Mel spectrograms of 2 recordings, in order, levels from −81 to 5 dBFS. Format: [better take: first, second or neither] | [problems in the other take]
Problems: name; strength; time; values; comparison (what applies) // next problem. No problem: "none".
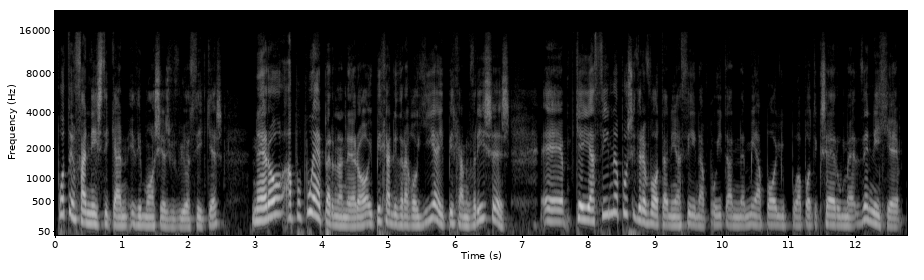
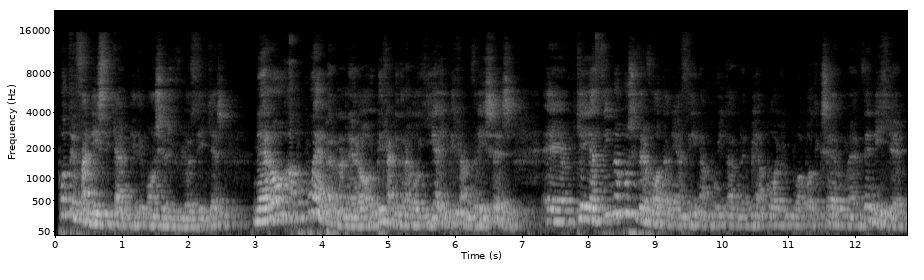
first | off-mic speech; far // room echo; noticeable; dies away in 0.7 s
